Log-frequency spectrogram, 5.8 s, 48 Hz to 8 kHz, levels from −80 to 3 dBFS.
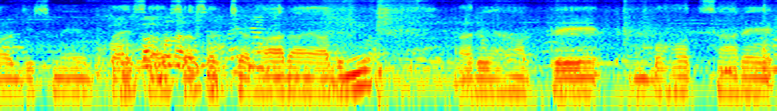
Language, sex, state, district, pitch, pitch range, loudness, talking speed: Hindi, male, Bihar, Katihar, 110 Hz, 110-115 Hz, -17 LUFS, 135 wpm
